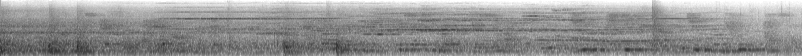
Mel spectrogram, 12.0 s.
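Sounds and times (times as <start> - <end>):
train brakes squealing: 2.2 - 11.0.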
